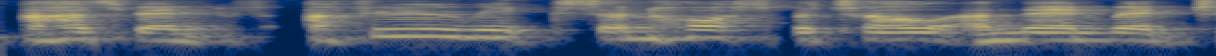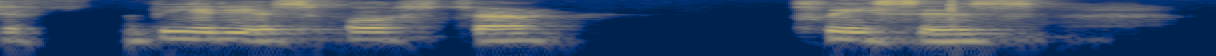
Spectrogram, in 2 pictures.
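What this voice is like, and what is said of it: Scottish accent. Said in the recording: “you are definitely not from the deep south of America. I don't hear New York in there... I am Scottish”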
